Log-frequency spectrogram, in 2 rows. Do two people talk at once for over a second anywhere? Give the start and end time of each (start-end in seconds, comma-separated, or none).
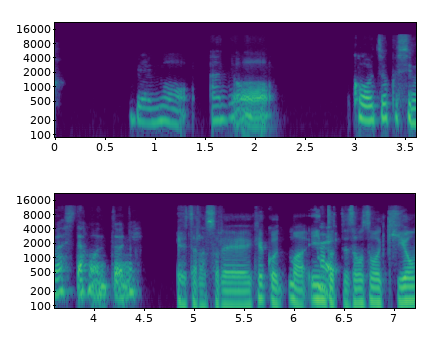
none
